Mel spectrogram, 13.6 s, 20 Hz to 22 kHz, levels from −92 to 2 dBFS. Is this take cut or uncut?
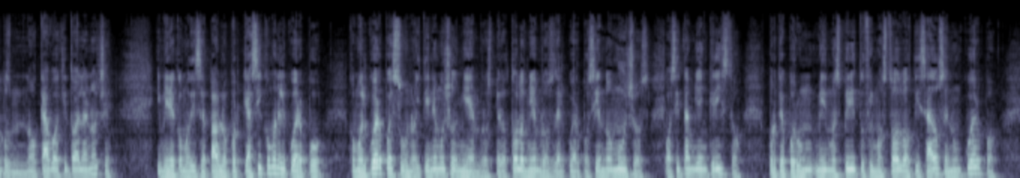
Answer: cut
